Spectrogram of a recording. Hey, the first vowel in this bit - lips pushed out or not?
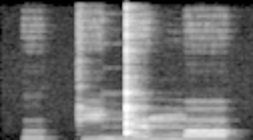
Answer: yes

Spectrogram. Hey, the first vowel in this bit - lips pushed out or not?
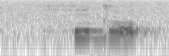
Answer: no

